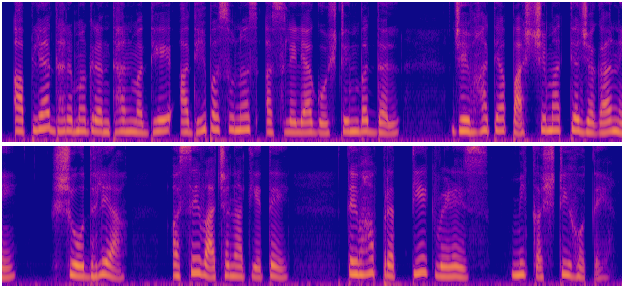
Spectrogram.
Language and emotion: Marathi, sad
